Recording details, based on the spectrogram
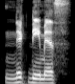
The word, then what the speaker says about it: Nemeth: So they've been on this kick of, okay, Nick Nemeth signed over there. That's apparently how it's been pronounced, by the way. I didn't realize.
